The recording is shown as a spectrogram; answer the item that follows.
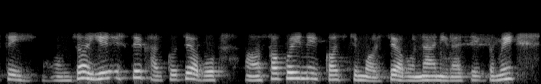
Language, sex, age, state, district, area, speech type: Nepali, female, 45-60, West Bengal, Darjeeling, rural, conversation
